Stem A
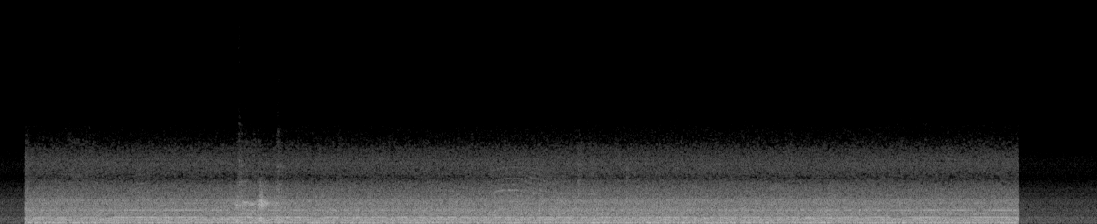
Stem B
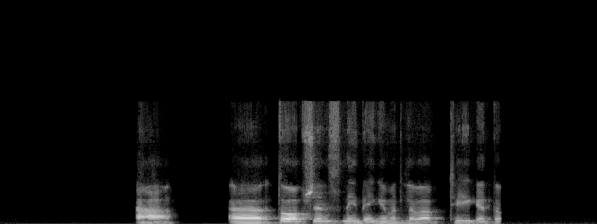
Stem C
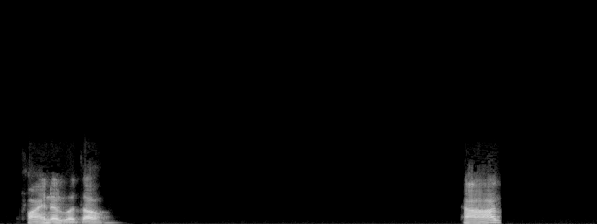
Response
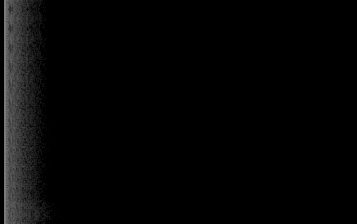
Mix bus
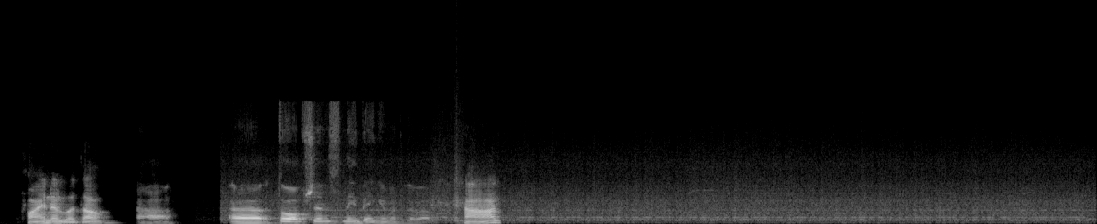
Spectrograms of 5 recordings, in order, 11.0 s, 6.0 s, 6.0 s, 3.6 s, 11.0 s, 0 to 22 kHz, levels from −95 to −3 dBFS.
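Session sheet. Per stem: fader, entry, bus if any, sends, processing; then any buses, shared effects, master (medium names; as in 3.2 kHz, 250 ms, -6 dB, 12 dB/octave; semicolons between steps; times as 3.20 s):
-15.5 dB, 1.95 s, no send, comb filter that takes the minimum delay 5.7 ms; high-pass 340 Hz 12 dB/octave; upward expansion 1.5:1, over -49 dBFS
-3.5 dB, 0.00 s, no send, treble shelf 10 kHz -12 dB; auto duck -19 dB, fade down 1.00 s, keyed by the third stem
-7.5 dB, 0.00 s, no send, ten-band graphic EQ 250 Hz +7 dB, 500 Hz -8 dB, 2 kHz +6 dB, 4 kHz -6 dB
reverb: none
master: high-pass 120 Hz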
